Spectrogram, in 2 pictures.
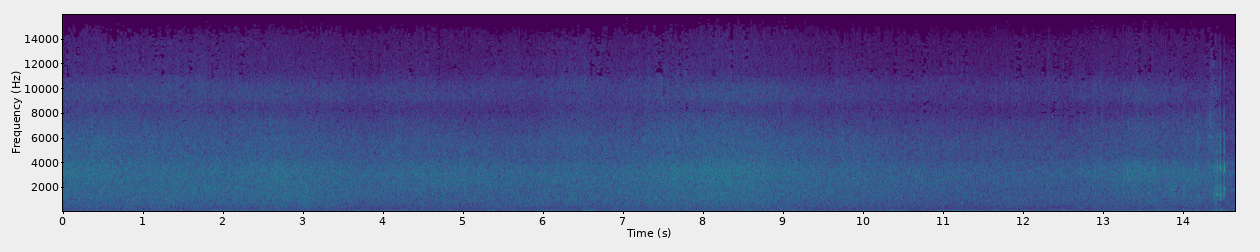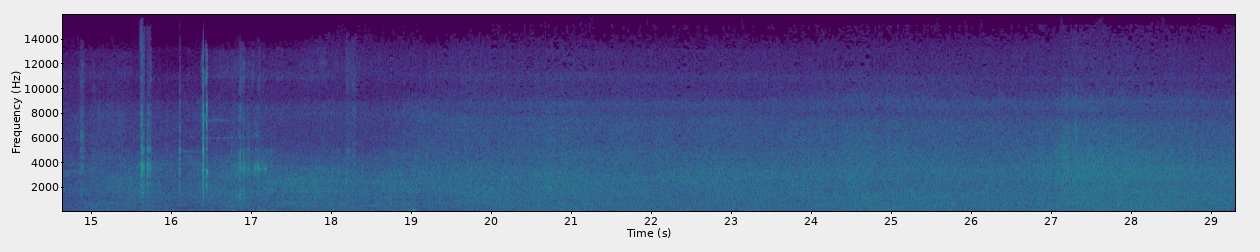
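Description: Wind rumbles and buffets loudly outdoors.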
